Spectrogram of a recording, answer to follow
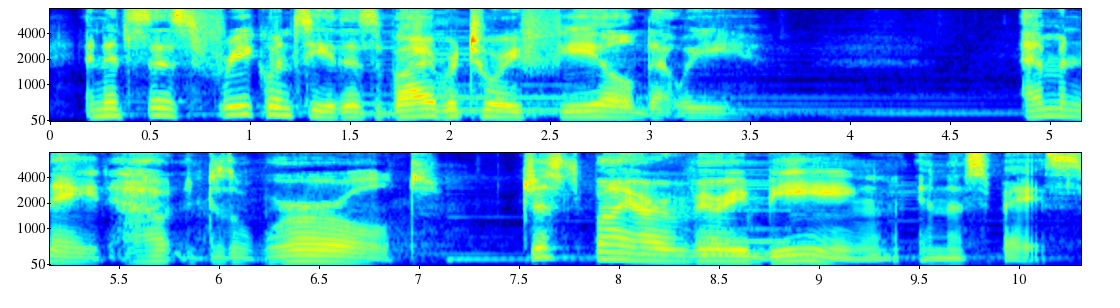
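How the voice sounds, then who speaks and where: A woman speaks in a calm, gentle tone with a very deep, low pitch, very slowly. Her pitch swings very widely over music in the background. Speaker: meditation guide. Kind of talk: guided meditation.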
